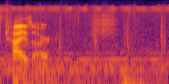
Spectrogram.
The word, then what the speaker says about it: Caesar: Well, it's the word Caesar. C-A-E-S-E-R, but they pronounce it as Kaisar.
